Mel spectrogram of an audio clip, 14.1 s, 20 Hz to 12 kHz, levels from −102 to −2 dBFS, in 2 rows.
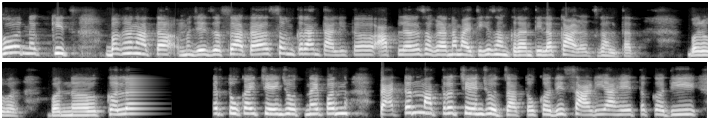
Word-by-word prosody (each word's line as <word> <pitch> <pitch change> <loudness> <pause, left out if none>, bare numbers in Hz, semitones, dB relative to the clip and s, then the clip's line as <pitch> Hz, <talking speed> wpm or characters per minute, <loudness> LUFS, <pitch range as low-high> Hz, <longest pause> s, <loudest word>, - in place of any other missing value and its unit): हो 345 +3 +5
नक्कीच. 315 0 0 0.3
बघा 300 +5 +1
ना 320 -2 +3
आता 275 -1 +1
म्हणजे 250 +2 +2
जसं 255 +2 +1
आता 270 +1 +3
संक्रांत 290 -4 -1
आली, 230 -1 -2
तर 250 0 -1
आपल्याला 250 +3 0
सगळ्यांना 255 -2 +1
माहिती 235 -2 0
आहे 245 - -1
की - - -2
संक्रांतीला 230 -1 +1
काळंच 200 -5 -1
घालतात. 180 -4 -5 0.6
बरोबर. 220 -2 +1 0.4
पण 210 +1 +1 0.3
कलर 300 +3 +1 0.7
तर 310 - 0
तो 320 -1 +5
काही 315 -1 +3
चेंज 285 -2 +4
होत 290 -2 +4
नाही 290 +1 +2
पण 310 +2 +3 0.3
पॅटर्न 355 +1 +1
मात्र 325 0 +2
चेंज 300 -3 +3
होत 285 -3 +5
जातो. 240 0 0
कधी 265 +1 +1
साडी 260 -2 0
आहे, 255 0 -2
तर 265 - -6
कधी 260 +1 -2
265 Hz, 165 wpm, -14 LUFS, 240-300 Hz, 0.7 s, हो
